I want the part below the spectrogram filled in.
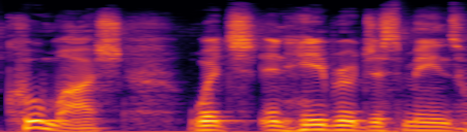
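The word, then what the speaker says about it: חומש: Jewish circles you'll also see the word uh kumash kumash c h u m a s h kumash which in Hebrew just means one or just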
